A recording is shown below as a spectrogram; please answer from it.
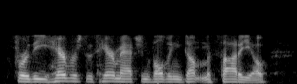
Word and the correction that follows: Matsumoto: I just butchered her name, but I do think that's a relevant and important thing. – Dump Matsumoto, yeah.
